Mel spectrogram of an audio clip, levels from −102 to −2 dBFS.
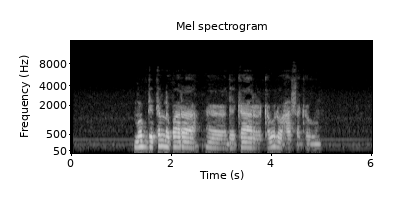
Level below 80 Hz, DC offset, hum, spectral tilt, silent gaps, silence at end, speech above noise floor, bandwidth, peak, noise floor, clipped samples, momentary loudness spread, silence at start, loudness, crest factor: -70 dBFS; under 0.1%; none; -10 dB/octave; none; 1.05 s; 40 dB; 5.6 kHz; -12 dBFS; -68 dBFS; under 0.1%; 14 LU; 1.25 s; -29 LUFS; 18 dB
